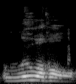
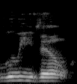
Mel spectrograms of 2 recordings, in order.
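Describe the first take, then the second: First: It uses the local pronunciation of the name. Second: It uses an outsider pronunciation of the name. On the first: The speaker calls it right. "you have to say Louisville" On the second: The speaker calls it wrong. "You can't say Louisville or they'll look at you weird"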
